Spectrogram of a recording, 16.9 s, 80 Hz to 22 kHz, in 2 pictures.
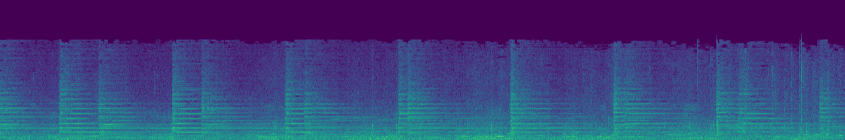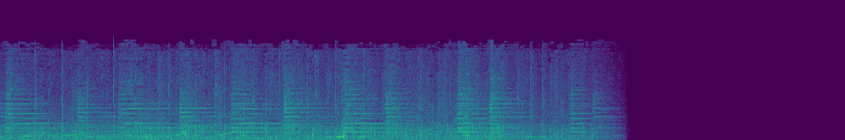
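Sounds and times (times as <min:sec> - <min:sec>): church bells pealing: 0:00.0 - 0:14.8
crowd chatter: 0:00.0 - 0:14.8.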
